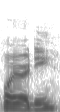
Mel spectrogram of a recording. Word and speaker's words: Boyardee: Chef Boyardee, real person.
